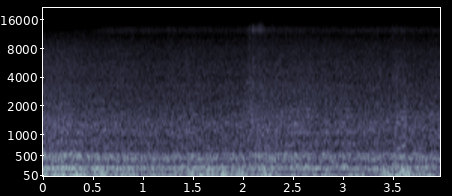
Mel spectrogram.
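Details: Spring hive inspection of honey bees in a bee yard, dated 7-9-22: a thick, unbroken low buzzing from the open colony, even in loudness throughout, with no other sounds.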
